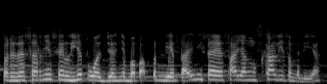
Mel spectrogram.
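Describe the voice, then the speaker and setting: A man with a notably high voice tells his story to a congregation, repeating key phrases with heartfelt emphasis. The recording is dull and lo-fi. Faint music runs underneath. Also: steady tone, very fast. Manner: repetitive, earnest, heartfelt phrasing. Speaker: convert giving a church testimony. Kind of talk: personal testimony to a congregation.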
